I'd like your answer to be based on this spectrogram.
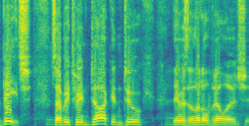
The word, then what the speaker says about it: Duk: So he also comes from the town of Duke. And I was asking that question. It's spelled D-U-K. And he says it's like Duke University without the E.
